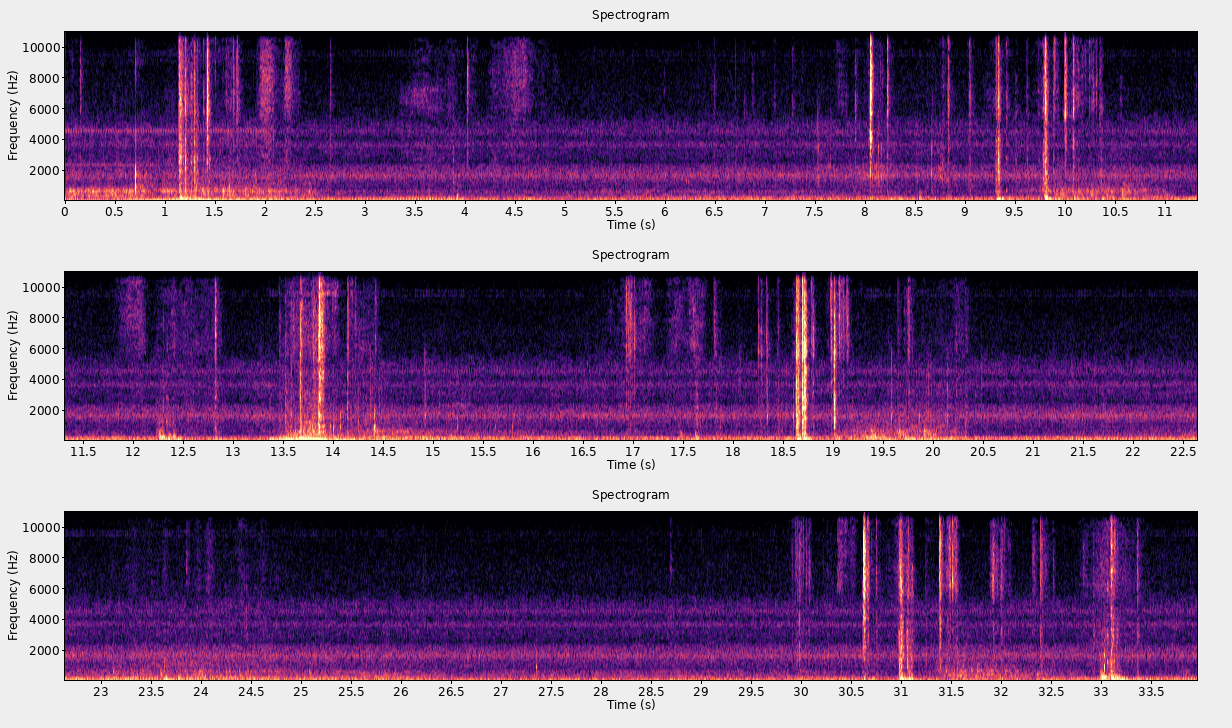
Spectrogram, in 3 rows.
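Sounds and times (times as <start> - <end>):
car low rumble: 0.0 - 33.9
sharp clicks and knocks: 0.7 - 2.0, 17.5 - 19.1, 30.6 - 31.6, 33.0 - 33.5.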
